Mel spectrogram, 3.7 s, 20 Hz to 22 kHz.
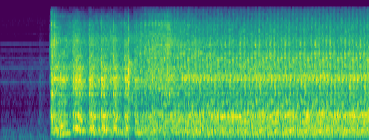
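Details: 1.9 CDTI diesel (Zafira/Astra/Vectra) with code P1125, starting into a busy, uneven clatter and rough shake; faulty throttle valve.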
